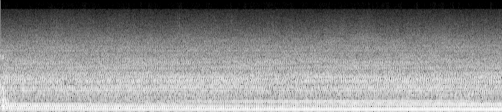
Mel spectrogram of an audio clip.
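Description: A car engine runs steadily while driving in the survival game Project Zomboid, a right-hand-drive car: a continuous low droning hum with a constant pitch, close and even throughout.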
